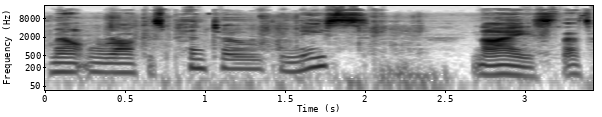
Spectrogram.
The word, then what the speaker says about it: gneiss: Nice, that's how you pronounce it.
